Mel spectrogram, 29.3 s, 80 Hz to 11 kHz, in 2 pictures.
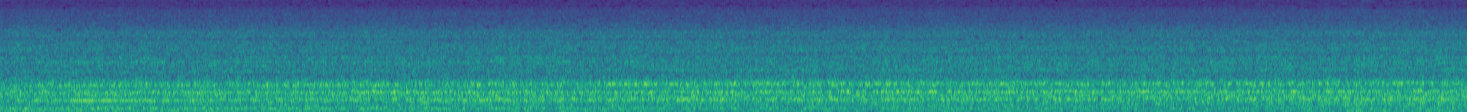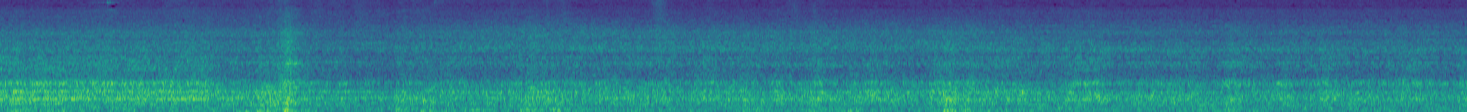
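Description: ET2M electric multiple unit running at speed, heard from inside the passenger car: steady rumble of the train on the track with a steady whine over it that fades after about seventeen seconds, and a single knock at about that point.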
